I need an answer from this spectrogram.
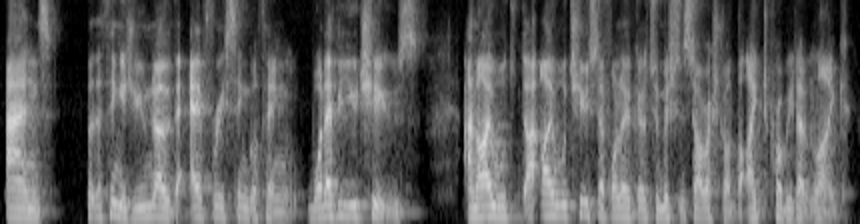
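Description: A man's voice: medium pitch, a little fast, pushed and bright, slightly rough. A man co-hosting a casual podcast chat, rambling through stories with many restarts and asides. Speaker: podcast co-host on church leadership.

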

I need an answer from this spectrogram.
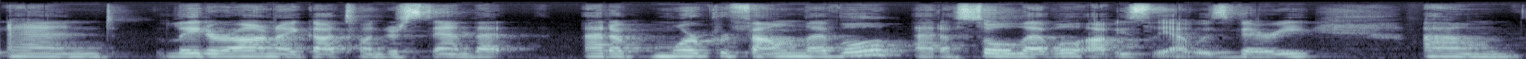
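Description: A young woman from Ecuador, a podcast guest, telling her story in a warm, reflective, often laughing way. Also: medium pitch. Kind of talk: casual interview chat. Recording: roomy echo.

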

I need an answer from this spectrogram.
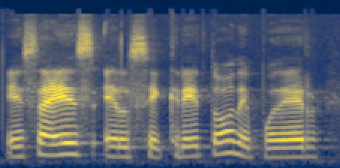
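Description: A woman's voice: mid-range voice, steady tone, a little slow, a little hiss or hum. A woman from Spain with a Spanish accent, co-hosting a television talk show in an earnest, motivational way. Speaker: co-host.

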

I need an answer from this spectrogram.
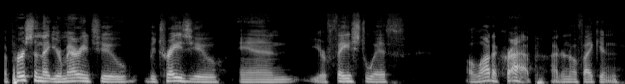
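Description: A man's voice: mid-range voice, moderate pace, vocal fry, dry recording, studio quality. Frank middle-aged man telling his story. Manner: frank, animated storyteller who swears casually. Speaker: podcast guest, real estate coach. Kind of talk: candid storytelling.

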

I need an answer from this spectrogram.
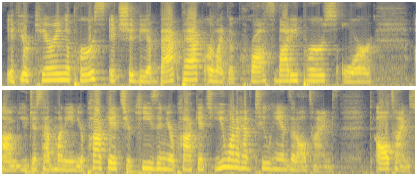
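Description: A woman hosting a podcast, giving casual, practical advice in a chatty way, with many fillers and restarts, and getting excited about her topic. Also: mid-range voice. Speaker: podcast host.

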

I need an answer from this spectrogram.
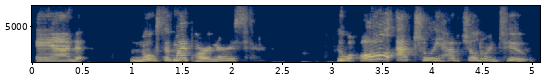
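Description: A woman's voice: high-pitched, expressive, measured pace, a bit bright, dry recording. A woman in her thirties, a doctor, telling a frustrating story in a rambling, exasperated way with many restarts. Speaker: coaching client, physician. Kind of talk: emotional casual storytelling.

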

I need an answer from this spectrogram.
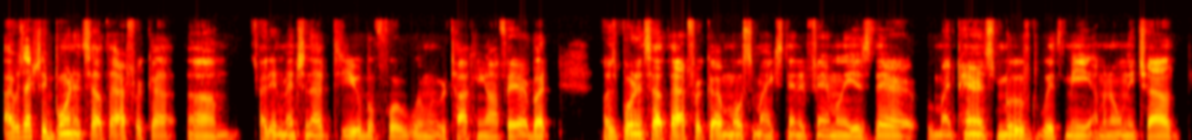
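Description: A middle-aged man from New York talks as a guest in a casual interview, earnest and a little self-deprecating. His voice sits low and warm. The recording is close and dry, with little room sound. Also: steady tone, a little fast, dry recording. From New York, USA. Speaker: guest surgeon.

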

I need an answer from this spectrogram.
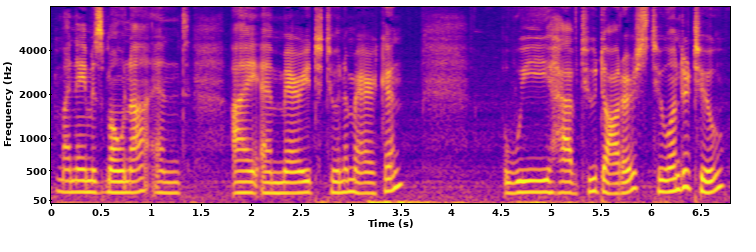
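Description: On a balcony outside her home, with birds and far-off ships audible and slight background noise, a young native Faroese speaker with a Faroese accent hosts a podcast. Her lowish, steady voice moves at a moderate pace through an earnest, conversational monologue with frequent small restarts.

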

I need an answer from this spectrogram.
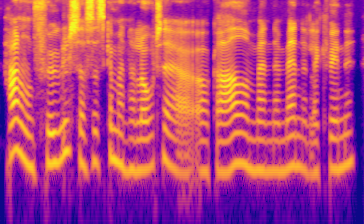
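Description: A woman's voice: on the low side, a little mellow, no echo, clean studio sound. A Danish woman hosting a podcast, asking her questions in a thoughtful, curious and somewhat hesitant way. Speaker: podcast host. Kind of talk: interview conversation.

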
